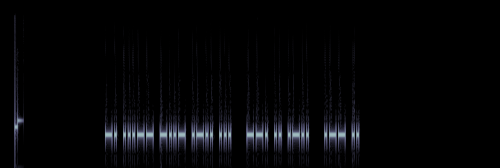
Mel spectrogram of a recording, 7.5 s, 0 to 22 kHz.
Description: Morse code, heard as a keyed tone, about 36 wpm, 700 Hz. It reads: N3XLS GIL WI
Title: K1USN SST QSO Practice - 35wpm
